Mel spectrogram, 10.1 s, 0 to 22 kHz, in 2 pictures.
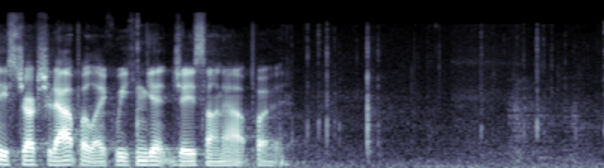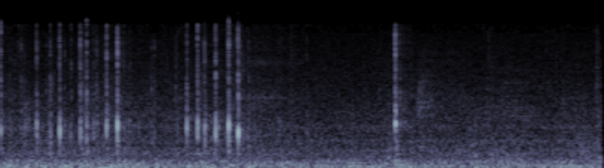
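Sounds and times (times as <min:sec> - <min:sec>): typing on computer keyboard: 0:02.4 - 0:07.2.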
